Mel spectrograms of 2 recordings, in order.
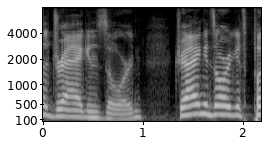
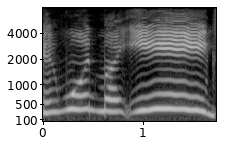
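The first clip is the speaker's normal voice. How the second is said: very high, whiny sobbing voice, eggs dragged out; 10 semitones higher than usual. Recapping a Power Rangers episode, speaker voices the fish monster: imitating a crying fish monster. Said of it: "Still crying over the eggs".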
